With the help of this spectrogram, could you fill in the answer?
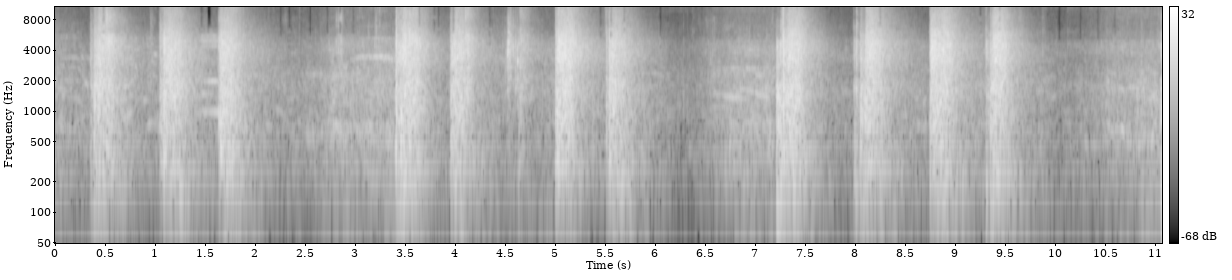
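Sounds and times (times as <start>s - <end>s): marching band drum beats: 0.0s - 2.2s, 3.4s - 6.1s, 7.2s - 9.9s
low crowd chatter: 0.0s - 11.0s.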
